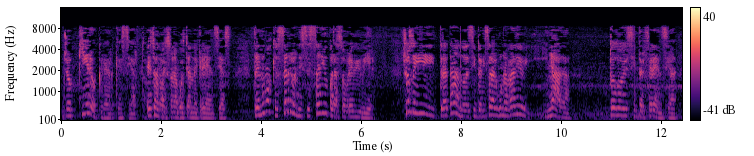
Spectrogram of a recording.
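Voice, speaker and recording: Woman playing a hopeful survivor, earnest, lively voice, radio play, noisy. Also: medium pitch, moderate pace, close to an everyday voice. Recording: noisy radio-drama recording.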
